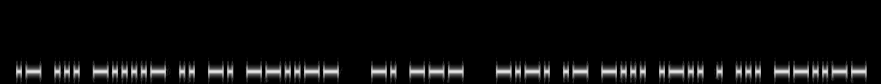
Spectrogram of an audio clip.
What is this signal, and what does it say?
Morse code, heard as a keyed tone, about 25 wpm, 600 Hz. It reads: AS-IN, NO CABLES,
